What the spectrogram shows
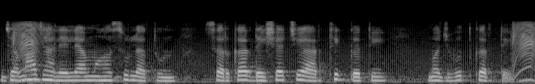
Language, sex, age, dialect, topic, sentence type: Marathi, female, 36-40, Varhadi, banking, statement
